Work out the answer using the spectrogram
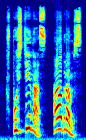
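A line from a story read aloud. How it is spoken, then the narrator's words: Shouted. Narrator (Russian): прокричала Настя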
